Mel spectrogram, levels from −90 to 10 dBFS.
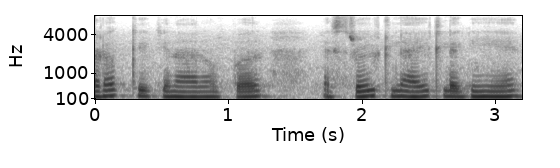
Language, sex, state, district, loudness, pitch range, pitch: Hindi, female, Goa, North and South Goa, -14 LUFS, 175-190 Hz, 185 Hz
